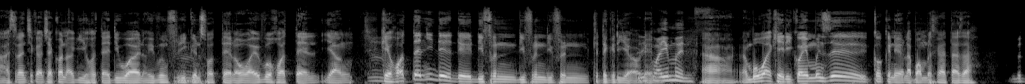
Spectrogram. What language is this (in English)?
Malay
